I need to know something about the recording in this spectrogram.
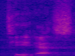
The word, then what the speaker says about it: GATS: It pronounced similar to a GATT, but however you can see, a GATS, a General Agreement on Trade of Services.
